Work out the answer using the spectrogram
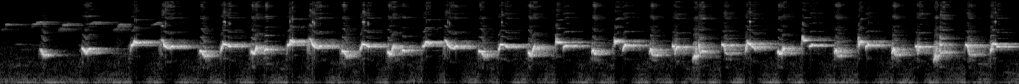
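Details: Yellow-vented bulbul, tame, in vigorous song. It opens with a few high thin notes, then a steady flow of bright chirping notes stepping up and down for ten seconds. Quiet low hum underneath.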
